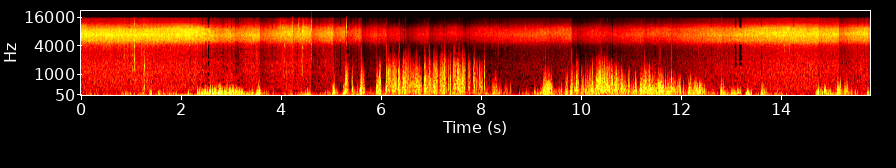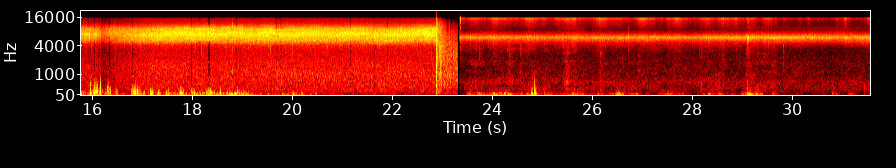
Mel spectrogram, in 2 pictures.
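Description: Steady high-pitched insect chorus with loud, irregular bursts of rustling and bumping from the camera being carried and handled through dry grass, busiest a few seconds in and again around ten seconds. About 23 seconds in the sound changes abruptly to a quieter scene with a thinner, narrower insect trill and a few soft knocks.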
